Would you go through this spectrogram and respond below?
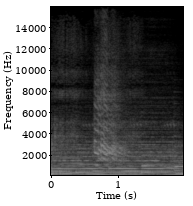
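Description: A jackdaw, bothered by biting ants while anting, gives one harsh, raspy call that is quiet and distant over soft sustained background tones.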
